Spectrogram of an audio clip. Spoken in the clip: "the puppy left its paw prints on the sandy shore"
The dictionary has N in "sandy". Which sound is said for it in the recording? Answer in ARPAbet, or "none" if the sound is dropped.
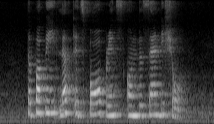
N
